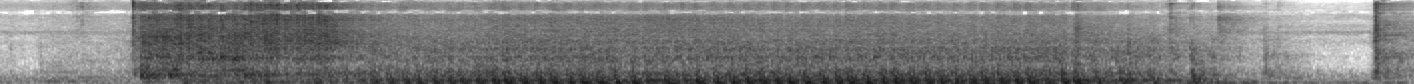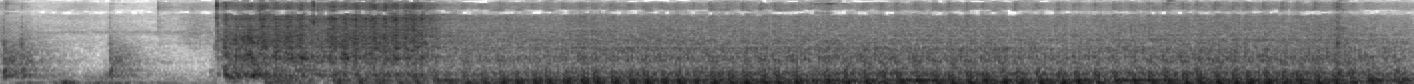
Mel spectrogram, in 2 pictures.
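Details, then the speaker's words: Honda Beat scooter with new battery that only clicked on the starter (dynamo normal); after bypass rewiring for a weak CDI, engine catches promptly on the starter, settles to a steady thumping idle, shuts off and restarts cleanly: normal start and idle. "Sekarang kita coba J kontak Nyalakan kita starter bisa ya teman-teman kita coba sekali lagi"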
